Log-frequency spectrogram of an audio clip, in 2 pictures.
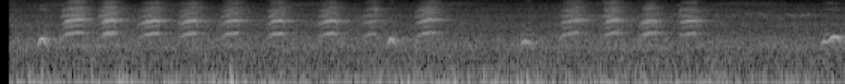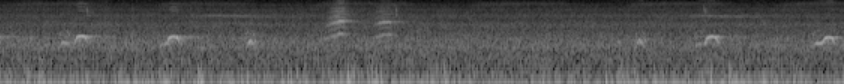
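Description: Striated Laughingthrush calling: a quick run of about ten ringing notes, about three a second, then a shorter run of four. Single short rising notes come in between and later on, over a low rumble.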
